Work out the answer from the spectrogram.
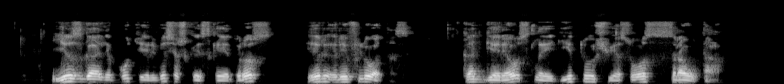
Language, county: Lithuanian, Tauragė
